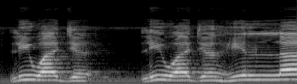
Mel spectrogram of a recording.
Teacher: Ha asakinah berarti hams lah Ada Ha Dan yang kedua liwaj Jim di sini Sakinah dia adalah Qalqalah asugro maka harus ada Qalqalah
